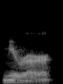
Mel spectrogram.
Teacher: esse O ele não tem o som de O, né? Ele tem esse som do schwa aqui, mirror, esse som de ele às vezes é até oculto, a ponto que é um R mais prolongado.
